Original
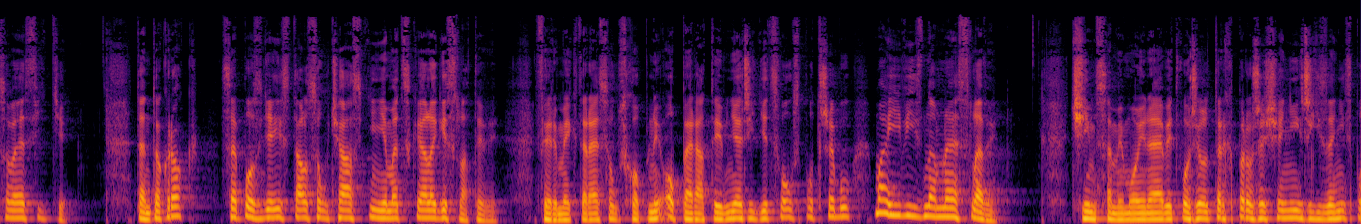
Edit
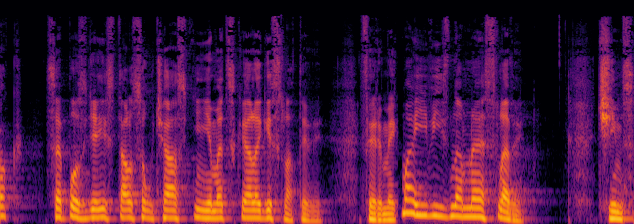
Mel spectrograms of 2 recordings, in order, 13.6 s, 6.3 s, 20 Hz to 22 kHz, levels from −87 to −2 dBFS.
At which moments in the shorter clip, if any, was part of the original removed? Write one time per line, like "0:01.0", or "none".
0:04.0

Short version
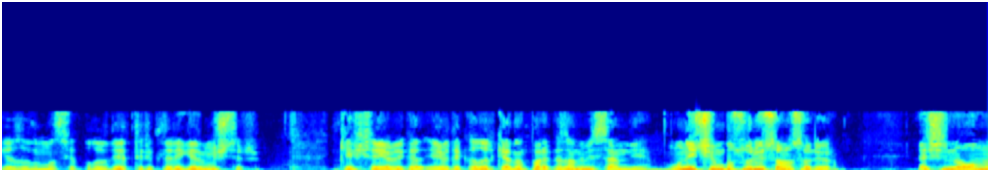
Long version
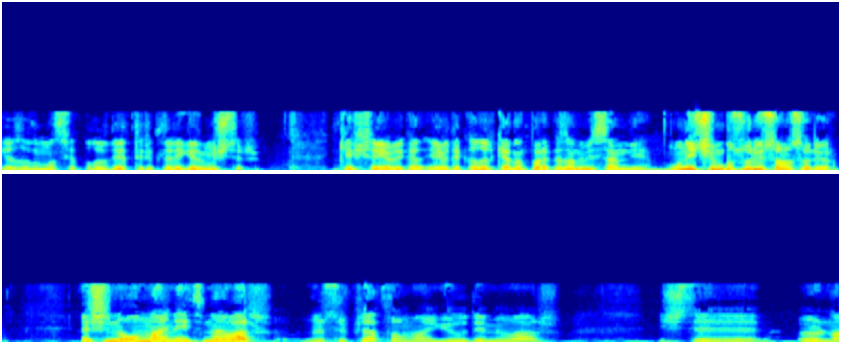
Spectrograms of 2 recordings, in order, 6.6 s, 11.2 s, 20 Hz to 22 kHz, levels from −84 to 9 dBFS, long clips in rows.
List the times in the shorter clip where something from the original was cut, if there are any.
none

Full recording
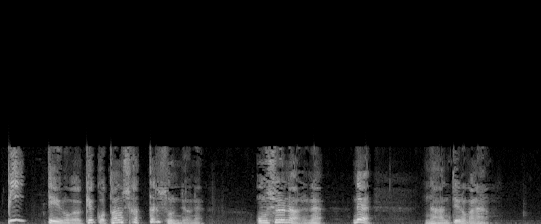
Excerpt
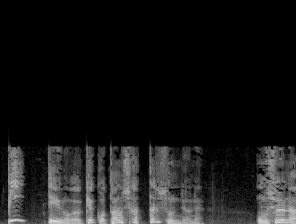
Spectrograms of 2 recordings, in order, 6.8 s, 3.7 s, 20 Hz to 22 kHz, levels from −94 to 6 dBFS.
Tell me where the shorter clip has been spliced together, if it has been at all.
none

